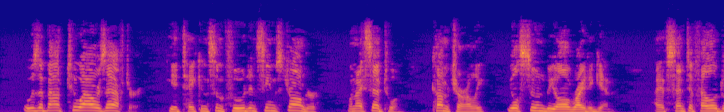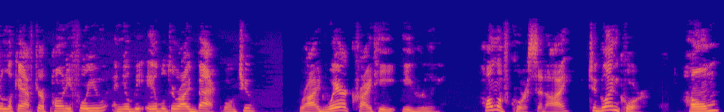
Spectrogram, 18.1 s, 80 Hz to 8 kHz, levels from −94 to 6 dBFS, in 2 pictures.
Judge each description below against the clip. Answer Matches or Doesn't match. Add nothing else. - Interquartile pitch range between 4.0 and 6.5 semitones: Matches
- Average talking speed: Doesn't match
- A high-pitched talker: Doesn't match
